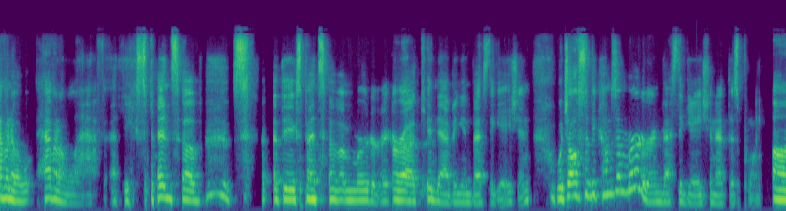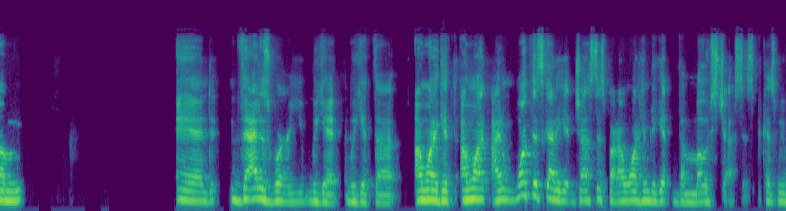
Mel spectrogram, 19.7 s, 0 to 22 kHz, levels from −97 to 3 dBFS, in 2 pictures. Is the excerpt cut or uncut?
cut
